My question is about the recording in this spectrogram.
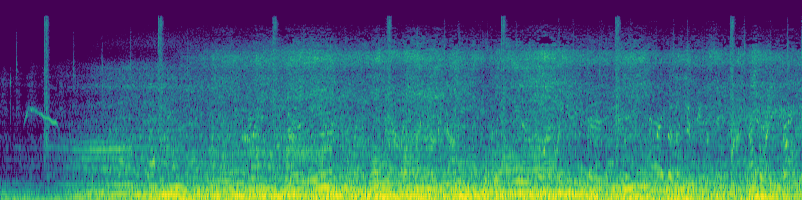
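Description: A car engine running steadily, with people talking in the background.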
